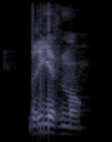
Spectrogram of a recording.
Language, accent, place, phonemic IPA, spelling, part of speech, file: French, France, Lyon, /bʁi.jɛv.mɑ̃/, brièvement, adverb, LL-Q150 (fra)-brièvement.wav
- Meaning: briefly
